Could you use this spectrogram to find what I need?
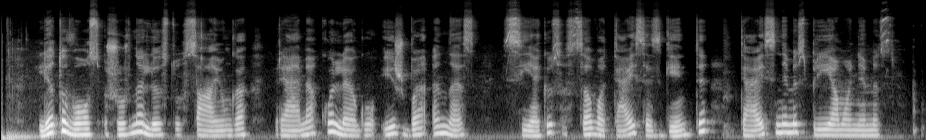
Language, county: Lithuanian, Panevėžys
